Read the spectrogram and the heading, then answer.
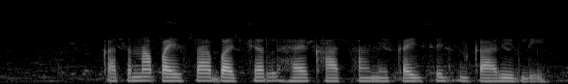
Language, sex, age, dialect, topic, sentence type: Magahi, male, 31-35, Central/Standard, banking, question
